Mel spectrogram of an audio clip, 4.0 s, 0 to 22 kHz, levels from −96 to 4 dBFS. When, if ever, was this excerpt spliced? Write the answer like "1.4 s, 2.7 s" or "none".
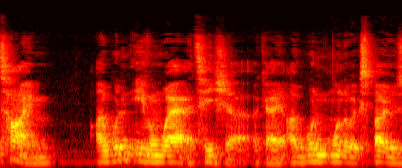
none

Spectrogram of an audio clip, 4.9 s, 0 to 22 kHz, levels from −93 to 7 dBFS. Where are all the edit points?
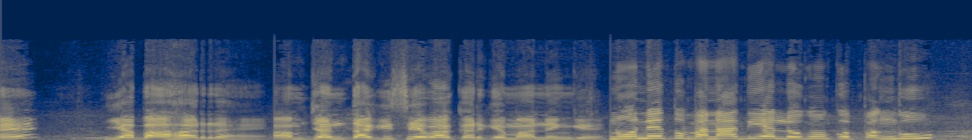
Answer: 1.3 s, 2.9 s

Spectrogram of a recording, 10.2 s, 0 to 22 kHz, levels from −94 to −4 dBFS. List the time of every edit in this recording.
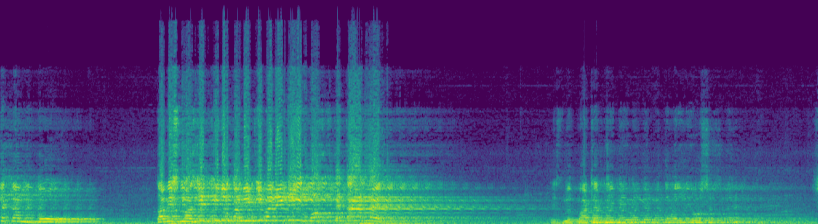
1.2 s

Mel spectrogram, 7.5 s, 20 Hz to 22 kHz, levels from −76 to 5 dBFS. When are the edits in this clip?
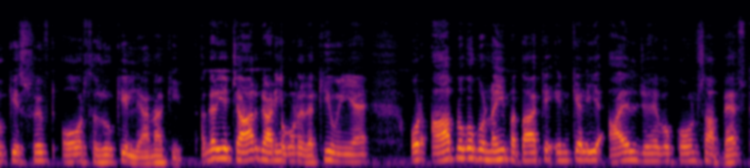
2.8 s

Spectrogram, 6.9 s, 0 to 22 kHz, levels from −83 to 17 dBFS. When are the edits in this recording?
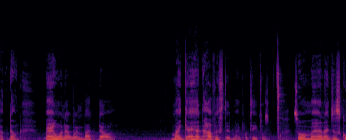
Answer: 5.3 s

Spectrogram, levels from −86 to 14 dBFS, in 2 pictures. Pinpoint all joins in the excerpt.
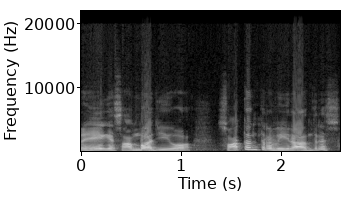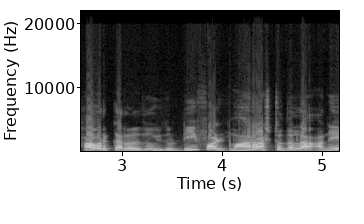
4.0 s

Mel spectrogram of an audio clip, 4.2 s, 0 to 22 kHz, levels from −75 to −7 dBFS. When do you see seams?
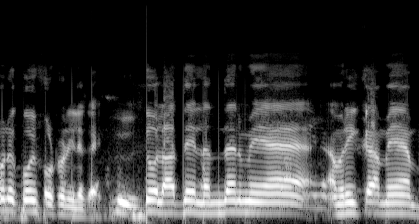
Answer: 1.5 s

